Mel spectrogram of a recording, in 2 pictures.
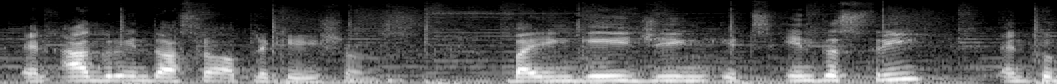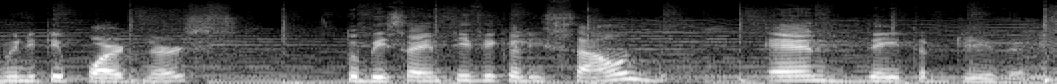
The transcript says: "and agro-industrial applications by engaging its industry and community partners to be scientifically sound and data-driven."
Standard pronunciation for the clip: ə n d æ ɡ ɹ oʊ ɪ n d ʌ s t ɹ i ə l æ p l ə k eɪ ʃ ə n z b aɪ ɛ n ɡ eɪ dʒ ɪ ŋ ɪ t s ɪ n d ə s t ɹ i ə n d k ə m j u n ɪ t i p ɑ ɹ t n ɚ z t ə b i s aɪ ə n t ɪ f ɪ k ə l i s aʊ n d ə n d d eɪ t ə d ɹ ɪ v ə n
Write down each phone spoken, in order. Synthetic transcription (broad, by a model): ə n d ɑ ɡ ɹ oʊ ɪ n d ʌ s t ɹ i ə l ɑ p l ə k eɪ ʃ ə n s b aɪ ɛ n ɡ eɪ dʒ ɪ ŋ ɪ t s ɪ n d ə s t ɹ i ə n d k ə m j u n ɪ t i p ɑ ɹ t n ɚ s t ə b i s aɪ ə n t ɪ f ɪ k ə l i s aʊ n d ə n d d eɪ t ə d ɹ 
